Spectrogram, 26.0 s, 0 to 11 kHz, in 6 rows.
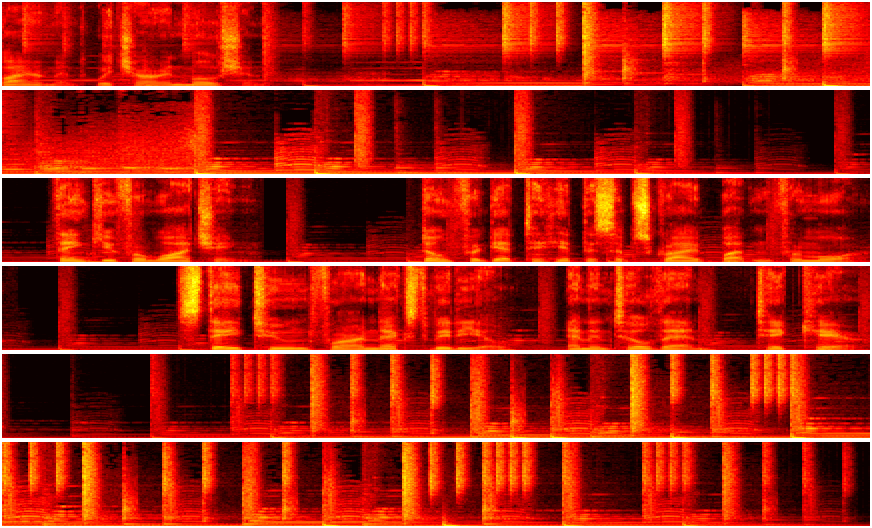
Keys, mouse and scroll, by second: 4.6-5.6 drag.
